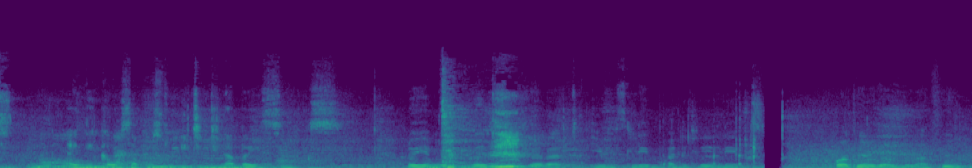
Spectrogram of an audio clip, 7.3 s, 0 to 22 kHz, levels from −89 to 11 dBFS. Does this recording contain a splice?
yes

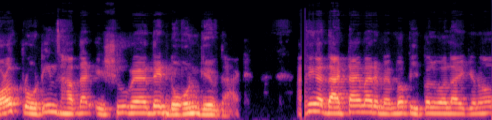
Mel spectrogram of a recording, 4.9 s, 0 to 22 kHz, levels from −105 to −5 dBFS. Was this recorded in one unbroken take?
no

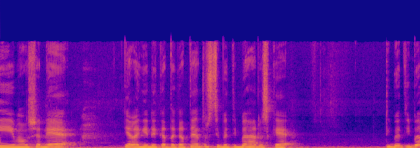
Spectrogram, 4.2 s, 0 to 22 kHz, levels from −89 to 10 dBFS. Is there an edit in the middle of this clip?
no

